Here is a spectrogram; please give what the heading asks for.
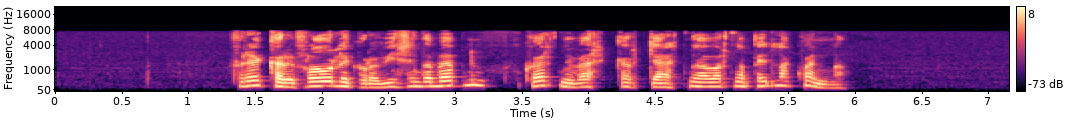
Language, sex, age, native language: Icelandic, male, 40-49, Icelandic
